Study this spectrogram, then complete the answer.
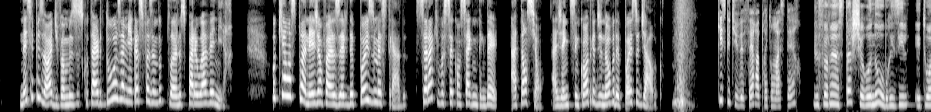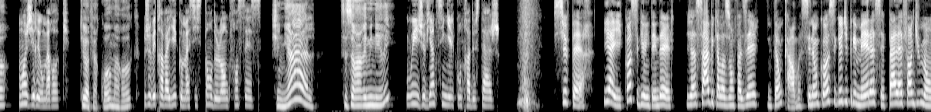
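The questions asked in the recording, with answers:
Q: O que elas planejam fazer depois do mestrado?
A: Uma vai fazer um estágio na Renault no Brasil; a outra vai trabalhar como assistente de língua francesa no Marrocos.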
